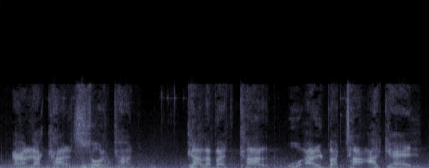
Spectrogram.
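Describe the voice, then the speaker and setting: Over loud background noise, a man does a put-on character voice at a high pitch and a moderate pace. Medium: video game. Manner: harsh, barking.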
